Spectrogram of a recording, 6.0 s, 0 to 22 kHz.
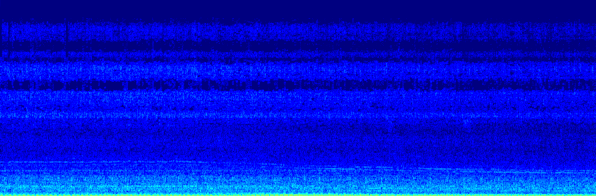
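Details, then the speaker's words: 2018 Ford EcoBoost truck that had a sewing-machine rattle/tick even after cam phaser replacement, now after oil change with Mobil 1 and Prolube oil treatment, 10–15 minutes run; low steady idle rumble, no ticking or rattle, super quiet; normal idle. "I absolutely cannot believe this it is super quiet that is amazing I cannot believe that the rattle is actually"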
